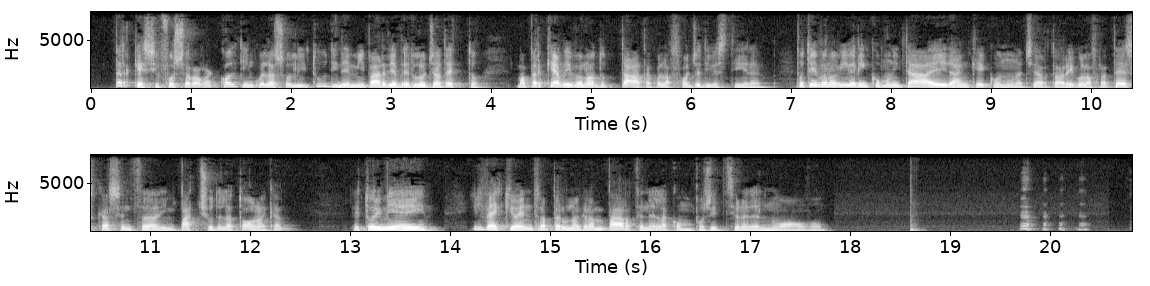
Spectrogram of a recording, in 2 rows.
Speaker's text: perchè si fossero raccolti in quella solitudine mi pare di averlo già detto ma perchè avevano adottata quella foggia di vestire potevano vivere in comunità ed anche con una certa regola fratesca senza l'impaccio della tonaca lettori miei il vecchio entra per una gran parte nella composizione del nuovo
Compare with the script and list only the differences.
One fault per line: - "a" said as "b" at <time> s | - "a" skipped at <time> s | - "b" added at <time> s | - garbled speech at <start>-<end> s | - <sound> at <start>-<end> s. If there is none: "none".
- thud at 18.6-18.8 s
- laugh at 19.7-20.4 s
